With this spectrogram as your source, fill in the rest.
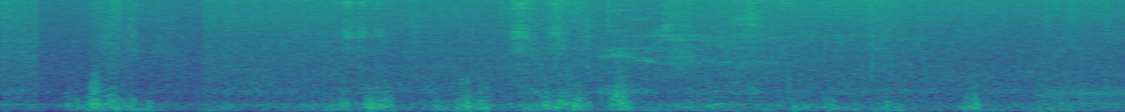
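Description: A young man talks quietly nearby.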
